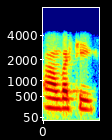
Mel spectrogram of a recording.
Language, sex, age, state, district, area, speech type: Dogri, female, 18-30, Jammu and Kashmir, Udhampur, rural, conversation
